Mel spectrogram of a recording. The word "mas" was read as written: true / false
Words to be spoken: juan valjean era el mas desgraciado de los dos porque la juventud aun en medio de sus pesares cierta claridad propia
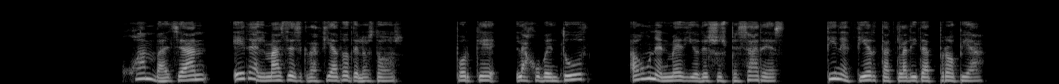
true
